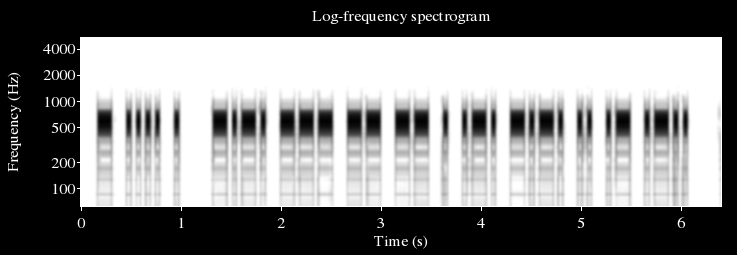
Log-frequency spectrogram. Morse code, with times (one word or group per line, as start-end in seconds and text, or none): 0.2-1.0 THE
1.3-6.1 COMMERCIAL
